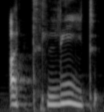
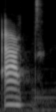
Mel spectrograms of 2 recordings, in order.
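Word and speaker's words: athlete: एथलीट नॉट एक्ट इट्स अ लीट। E stretch होता है पर स्ट्रेस जो है वो अर्थ पर है।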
